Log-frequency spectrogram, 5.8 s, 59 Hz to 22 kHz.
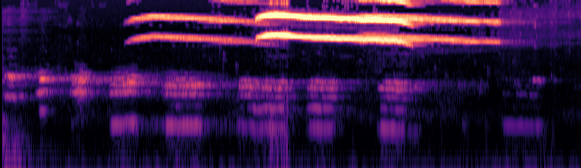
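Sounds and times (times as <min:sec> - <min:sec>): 
pigeon guillemot Cepphus columba calling: 0:00.0 - 0:04.3.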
